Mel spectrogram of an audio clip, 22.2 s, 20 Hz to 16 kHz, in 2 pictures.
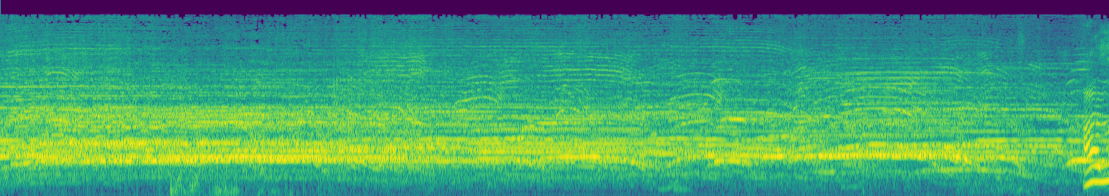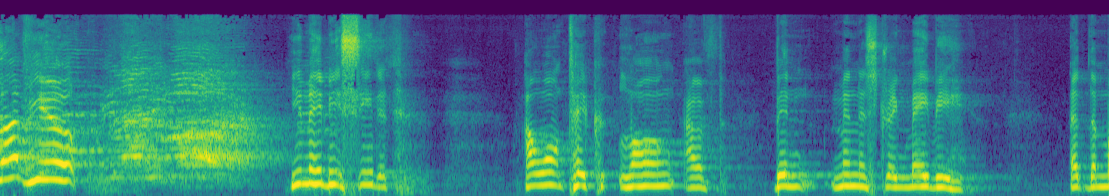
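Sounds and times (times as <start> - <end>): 
large crowd shouting and cheering: 0.0 - 13.9
speech: 11.1 - 11.9, 14.0 - 15.3, 16.4 - 20.8, 21.8 - 22.1.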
